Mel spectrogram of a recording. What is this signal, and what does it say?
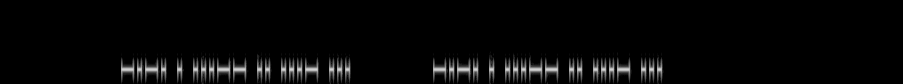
Morse code, heard as a keyed tone, about 31 wpm, 700 Hz. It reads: CE3IVS CE3IVS
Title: DXCC-100 Call Signs - 6 Characters - Repeated 2x - 30wpm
